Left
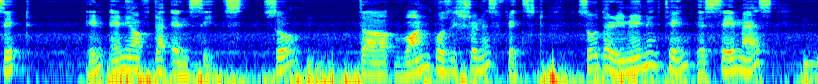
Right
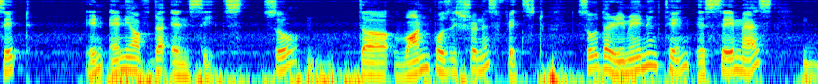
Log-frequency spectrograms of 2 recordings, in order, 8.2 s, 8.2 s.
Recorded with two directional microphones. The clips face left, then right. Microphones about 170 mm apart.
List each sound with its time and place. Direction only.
0.0 s speech: 70° right (ahead or behind)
